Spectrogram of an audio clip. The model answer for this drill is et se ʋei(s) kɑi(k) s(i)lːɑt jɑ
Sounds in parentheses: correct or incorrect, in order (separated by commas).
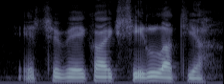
incorrect, correct, correct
